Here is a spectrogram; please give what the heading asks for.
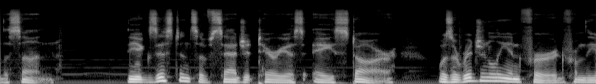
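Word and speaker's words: Sagittarius A*: Sagittarius A, pronounced Sagittarius A star.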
